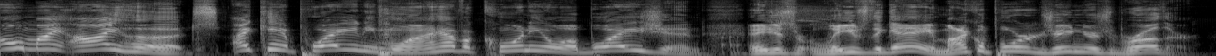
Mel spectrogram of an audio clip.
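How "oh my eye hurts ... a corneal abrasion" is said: put-on child's voice, much higher pitch. Act out a player with a hurt eye leaving the game, in a put-on kid voice. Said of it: "You like my kid voice?".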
